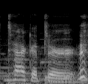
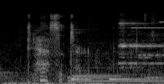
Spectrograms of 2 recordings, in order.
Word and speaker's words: taciturn: something sir taciturn oh I've been pronouncing that incorrectly been pronouncing it tacern taciturn I knew that didn't sound right but here we are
